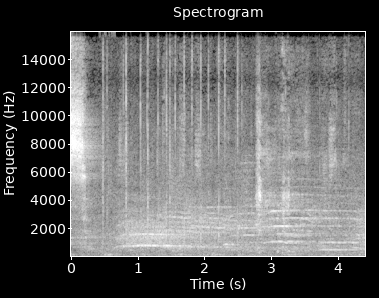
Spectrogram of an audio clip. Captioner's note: audience cheering and applauding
